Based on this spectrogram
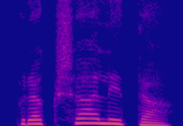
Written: ಪ್ರಕ್ಷಾಲಿತ

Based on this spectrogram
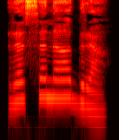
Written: ರಸನಾಗ್ರ

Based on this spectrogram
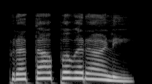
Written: ಪ್ರತಾಪವರಾಳಿ

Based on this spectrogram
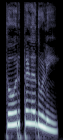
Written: ತೋರ್ತಳದುಳಿ

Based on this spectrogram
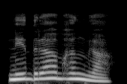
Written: ನಿದ್ರಾಭಂಗ

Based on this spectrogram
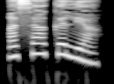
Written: ಅಸಾಕಲ್ಯ

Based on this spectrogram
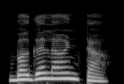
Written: ಬಗಲಾಂಟ

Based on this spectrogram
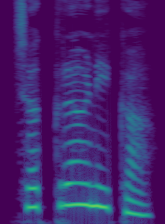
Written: ಚಕ್ರಾಣಿಕ

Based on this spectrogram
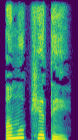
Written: ಅಮುಖ್ಯತೆ

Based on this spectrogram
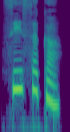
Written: ಶಶಕ

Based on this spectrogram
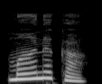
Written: ಮಾನಕ

